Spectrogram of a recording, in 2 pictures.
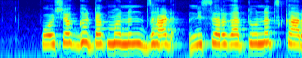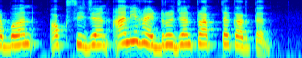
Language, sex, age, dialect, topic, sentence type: Marathi, female, 18-24, Standard Marathi, agriculture, statement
